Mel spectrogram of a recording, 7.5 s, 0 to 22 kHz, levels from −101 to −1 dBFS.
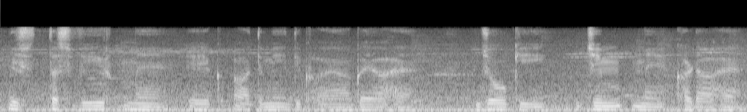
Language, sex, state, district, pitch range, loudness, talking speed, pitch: Hindi, male, Haryana, Rohtak, 100-110 Hz, -17 LUFS, 110 wpm, 105 Hz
